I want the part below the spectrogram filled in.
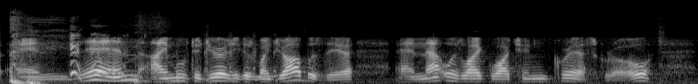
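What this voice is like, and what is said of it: Non-Floridian regional accent. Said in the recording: “Your accent doesn't sound Floridian to me.”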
